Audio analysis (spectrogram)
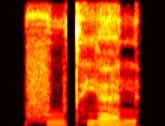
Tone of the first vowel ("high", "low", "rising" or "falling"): rising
